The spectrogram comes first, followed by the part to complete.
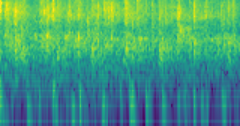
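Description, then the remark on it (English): An audience applauds Ben Siegrist and welcomes Amy Gallacher, a dense wash of many hands clapping at once with a crackling, irregular texture that holds at an even, moderate level throughout, with no voices over it. “Everybody, big round of applause for Ben Siegrist, and welcome in Amy Gallacher.”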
